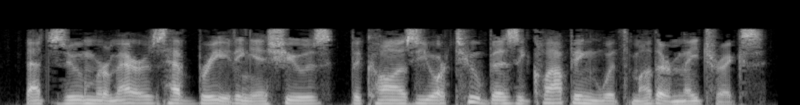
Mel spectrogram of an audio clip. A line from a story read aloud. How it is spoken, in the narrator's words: I said in my driest tone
